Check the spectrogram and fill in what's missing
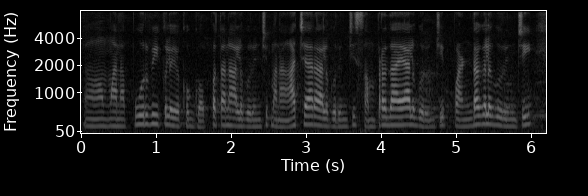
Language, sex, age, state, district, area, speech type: Telugu, female, 18-30, Andhra Pradesh, Bapatla, urban, spontaneous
